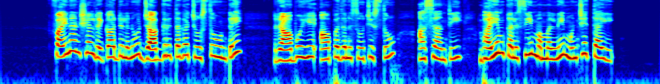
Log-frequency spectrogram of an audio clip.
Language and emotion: Telugu, fearful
